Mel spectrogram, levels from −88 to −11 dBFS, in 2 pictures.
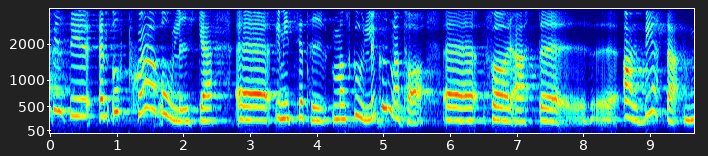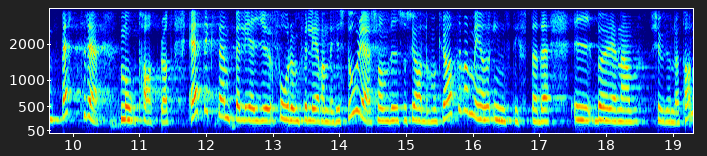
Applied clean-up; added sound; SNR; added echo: none; none; none; none.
